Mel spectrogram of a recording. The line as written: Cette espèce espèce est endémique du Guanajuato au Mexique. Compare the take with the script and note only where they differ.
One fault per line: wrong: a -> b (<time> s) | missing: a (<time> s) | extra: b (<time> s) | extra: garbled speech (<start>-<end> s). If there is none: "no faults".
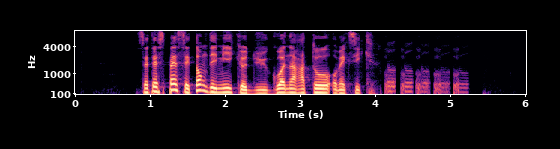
missing: espèce (1.5 s)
